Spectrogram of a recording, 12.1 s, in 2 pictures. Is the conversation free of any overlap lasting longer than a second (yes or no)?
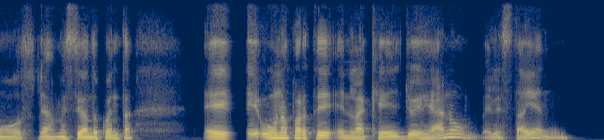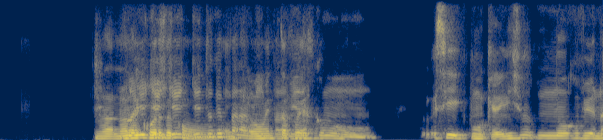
no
